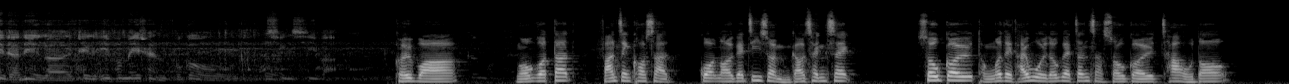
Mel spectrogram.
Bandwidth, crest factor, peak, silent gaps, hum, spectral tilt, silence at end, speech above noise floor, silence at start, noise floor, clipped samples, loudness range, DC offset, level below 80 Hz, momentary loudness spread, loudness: 15 kHz; 20 dB; -8 dBFS; none; none; -5 dB/octave; 0.65 s; 40 dB; 0 s; -67 dBFS; under 0.1%; 16 LU; under 0.1%; -64 dBFS; 20 LU; -26 LUFS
